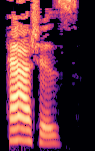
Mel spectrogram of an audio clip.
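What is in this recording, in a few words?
"hashes", British English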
